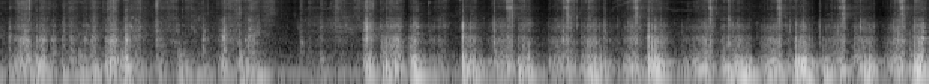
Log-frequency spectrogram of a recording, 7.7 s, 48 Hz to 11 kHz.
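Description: Woofer of an LAcoustics X15 HiQ passive monitor speaker pushed in by hand, its voice coil scraping and rubbing in the magnet gap with irregular scratchy clicks. The coil has overheated and is rubbing, the burnt-out fault that left the speaker open.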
